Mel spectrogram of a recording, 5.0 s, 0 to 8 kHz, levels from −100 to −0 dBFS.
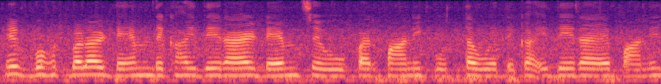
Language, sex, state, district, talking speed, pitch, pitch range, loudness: Hindi, female, Bihar, Jahanabad, 240 wpm, 215 Hz, 205-220 Hz, -17 LUFS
